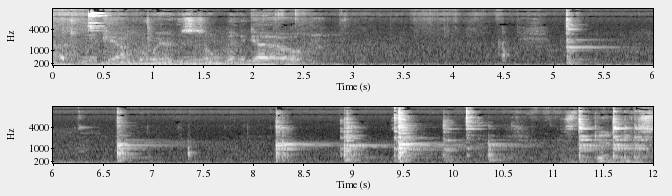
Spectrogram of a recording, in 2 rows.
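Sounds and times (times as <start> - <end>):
exhaust pipe clinking against metal: 4.5 - 12.0.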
